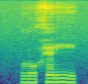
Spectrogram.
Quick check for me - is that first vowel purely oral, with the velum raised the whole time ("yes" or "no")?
yes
